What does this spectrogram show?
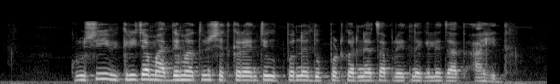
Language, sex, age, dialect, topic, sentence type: Marathi, female, 56-60, Standard Marathi, agriculture, statement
